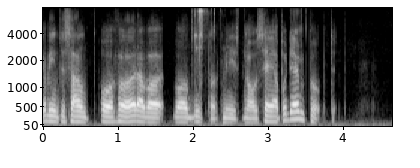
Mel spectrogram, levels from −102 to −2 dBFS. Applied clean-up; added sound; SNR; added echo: neural diffusion model UNIVERSE++.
